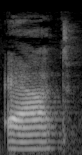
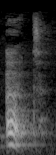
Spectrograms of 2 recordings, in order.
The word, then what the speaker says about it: at: and they sound like So we don't say at, we say ut.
